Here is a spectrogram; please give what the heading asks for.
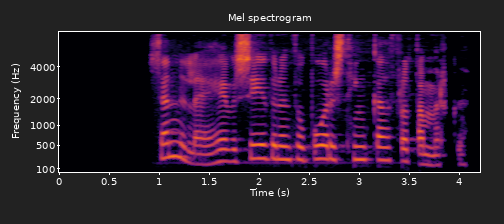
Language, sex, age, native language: Icelandic, female, 40-49, Icelandic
